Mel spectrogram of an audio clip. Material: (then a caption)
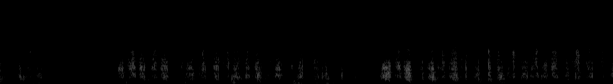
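Paper. A metal coin held in the fingertips repeatedly scratches the latex scratch-off coating off the game boxes of a thin paper lottery scratch card, leaving debris on the card. Quick, dry, rasping strokes sit in the midrange, broken by a short silent pause near the start and a brief one later. Each stroke ends with almost no ring.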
